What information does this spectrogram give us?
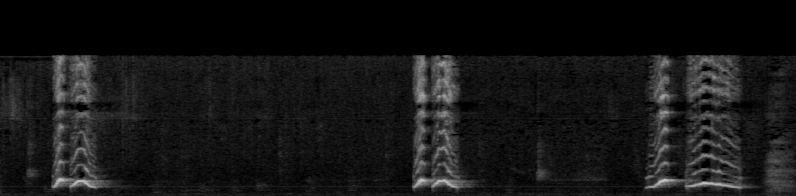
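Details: A talkative lutino cockatiel gives three short bursts of clear, rising-and-falling whistled notes, spaced a few seconds apart.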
